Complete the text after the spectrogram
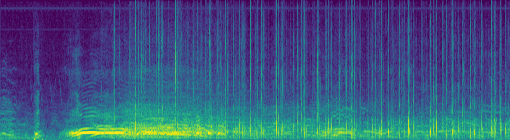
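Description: A crowd cheers and claps loudly outdoors.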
